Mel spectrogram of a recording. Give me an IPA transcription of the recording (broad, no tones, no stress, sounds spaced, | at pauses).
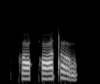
k ʌ qʷ a t ʌ ʊ̯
